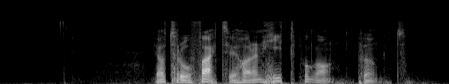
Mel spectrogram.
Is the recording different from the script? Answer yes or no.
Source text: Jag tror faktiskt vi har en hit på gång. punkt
no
